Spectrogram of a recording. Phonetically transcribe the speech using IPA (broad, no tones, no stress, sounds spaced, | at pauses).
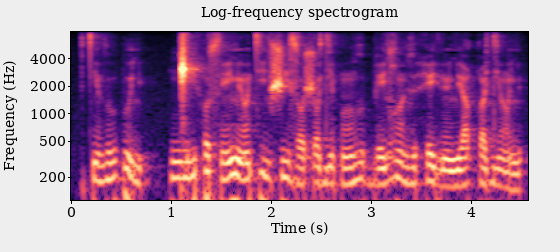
tʲ õ ð u p u lʲ | ŋ͡ǁ i h o s ẽ lʲ ɔ̃ tʲ e lʲ ʃ i z ɔ ʃ ɔ dʲ ã p õ ɣ u b e lʲ ʁʷ ẽ ɣ ɨ h e rʲ ɔ̃ lʲ ɐ qʷ e dʲ ɔ̃ lʲ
